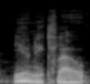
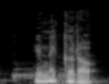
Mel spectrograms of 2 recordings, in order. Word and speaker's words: Uniqlo: It said in English it accepted that in English it said unilo but in Japanese yes where the brand comes from originally it said as uniro is how they say it. That's how you should say it.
